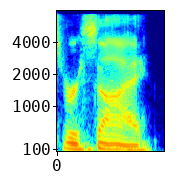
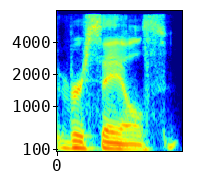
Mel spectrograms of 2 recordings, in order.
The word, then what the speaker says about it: Versailles: So there is a Versailles, Indiana, but it's not pronounced Versailles. – Oh, no. How is it pronounced? – They pronounced it Versailles. It's pronounced Versailles, Indiana.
